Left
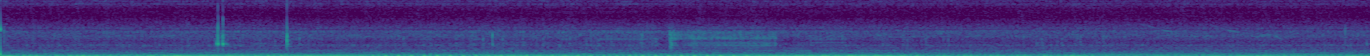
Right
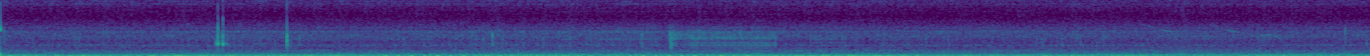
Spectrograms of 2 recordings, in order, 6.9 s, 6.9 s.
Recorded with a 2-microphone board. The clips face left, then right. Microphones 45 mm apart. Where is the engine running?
45° right (ahead or behind), 5 m.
